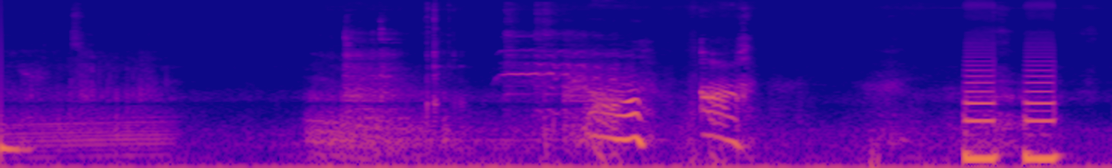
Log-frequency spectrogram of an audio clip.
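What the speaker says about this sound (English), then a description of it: "Giddy up, Trink. Giddy up" Horses neigh and whinny nearby in a series of shrill, wavering calls that grow louder toward the end, over a steady low hum, with faint other sounds early on.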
